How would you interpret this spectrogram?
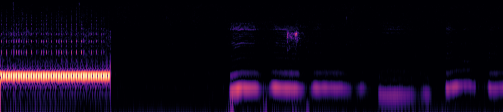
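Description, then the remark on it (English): A telephone ringback tone: one loud, steady electronic burst lasting about a second, followed by a pause and then a quieter voice coming through the line. “Oh, this one's actually ringing.”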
